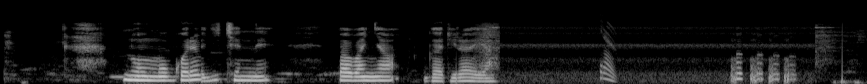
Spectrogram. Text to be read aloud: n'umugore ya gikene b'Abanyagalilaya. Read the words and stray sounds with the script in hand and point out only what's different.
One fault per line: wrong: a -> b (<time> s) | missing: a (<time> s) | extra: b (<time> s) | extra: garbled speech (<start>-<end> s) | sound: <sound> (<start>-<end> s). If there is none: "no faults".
sound: chirp (6.0-6.2 s)
sound: laugh (7.3-8.0 s)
